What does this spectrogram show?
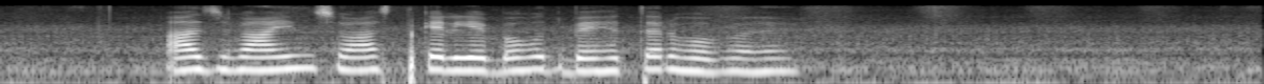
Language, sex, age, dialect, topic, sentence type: Magahi, female, 18-24, Central/Standard, agriculture, statement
